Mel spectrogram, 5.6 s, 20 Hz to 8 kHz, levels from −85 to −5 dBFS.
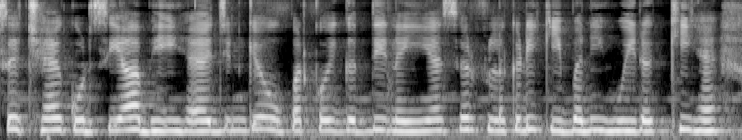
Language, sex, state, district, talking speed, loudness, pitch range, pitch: Hindi, female, Uttar Pradesh, Shamli, 195 wpm, -16 LUFS, 230-245 Hz, 235 Hz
